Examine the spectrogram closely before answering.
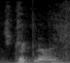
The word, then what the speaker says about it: strychnine: How did you say you pronounce it? Strychnine.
